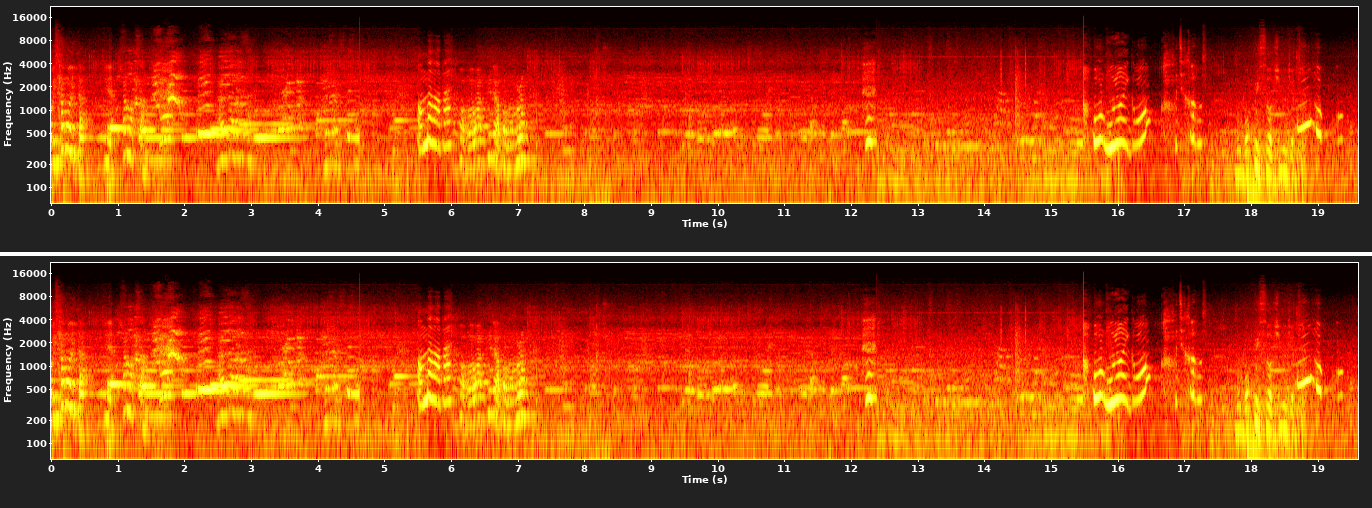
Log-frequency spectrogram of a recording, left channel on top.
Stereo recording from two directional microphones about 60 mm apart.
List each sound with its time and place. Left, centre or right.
0.1 s speech: centre
0.4 s speech: right
0.8 s music: centre
5.1 s music: centre
9.5 s music: right
11.3 s a sound: right
15.5 s a woman's voice: right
